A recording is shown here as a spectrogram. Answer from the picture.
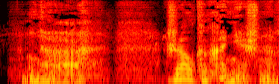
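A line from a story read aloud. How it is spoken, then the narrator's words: Sighing. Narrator (Russian): вздохнул Пэтсон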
